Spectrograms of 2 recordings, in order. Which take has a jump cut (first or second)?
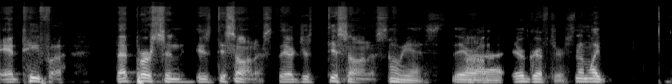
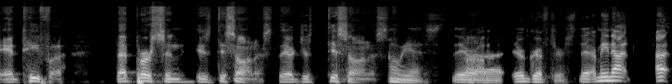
first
